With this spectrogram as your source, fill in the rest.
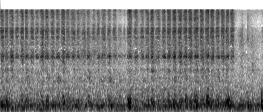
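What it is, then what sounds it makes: Pencil shading on paper. A red wooden colored pencil shades in the shell on a flat white paper coloring sheet lying on a table. Quick back-and-forth strokes make a steady, soft rubbing and scratching sound with a bright, papery hiss. The strokes repeat in a loose rhythm throughout.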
